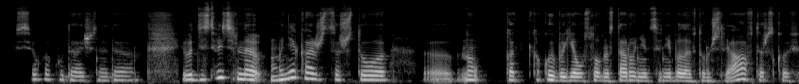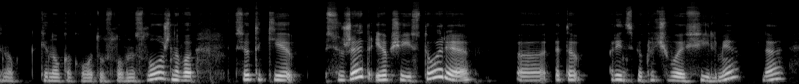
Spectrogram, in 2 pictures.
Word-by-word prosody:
Всё 415 - -7
как 230 -2 -8
удачно, 190 -3 -4
да. 195 0 -6 0.5
И - - -5
вот 225 - +4
действительно, 240 0 +3
мне 225 +11 +3
кажется, 250 -7 0
что, 210 -2 +1 0.3
э, - - -5
ну 210 -1 -1 0.2
как 195 -1 -2
какой 205 +1 +1
бы 180 - +2
я 175 0 +4
условно 175 +1 -1
сторонницей 175 -2 0
не 175 - -1
была 175 -2 +3
и - - -1
в 145 - -10
том 170 -2 -5
числе 150 - -4
авторского 190 -7 -2
фино 145 - -9 0.2
кино, 170 -2 -2
какого-то 155 0 -7
условно 160 +2 -6
сложного, 210 - +3 0.4
всё-таки 220 -2 +1 0.3
сюжет 270 - +4
и 205 - +4
вообще 215 -2 +3
история- 260 - +5 0.4
э, 185 0 -1
э, 215 - -1
то 210 -1 0
в 210 - -32
принципе 210 -3 -1
ключевое 190 -2 +1
в - - -7
фильме, 195 - -1 0.2
да. 235 +7 0
200 Hz, 165 wpm, -23 LUFS, 180-225 Hz, 0.5 s, история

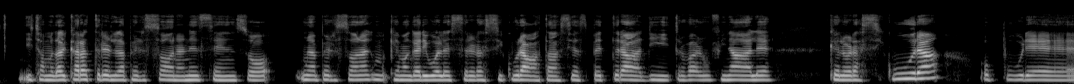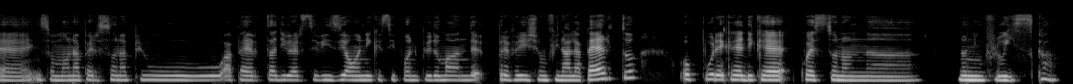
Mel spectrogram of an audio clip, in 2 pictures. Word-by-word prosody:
diciamo, 210 -1 -1
dal 210 +1 +5
carattere 220 +1 +3
della 205 0 +2
persona? 205 0 -1
Nel 205 +1 +3
senso, 195 0 -2 0.2
una 215 -1 +1
persona 210 +1 -1
che 220 - -4
ma 215 -1 -2
che 210 - -2
magari, 205 0 +4
vuole 200 0 +4
essere 200 0 -2
rassicurata 200 -1 +1
si 190 +3 -5
aspetterà 205 +1 0
di 200 +1 -2
trovare 205 0 -3
un 205 - -3
finale 205 0 +1 0.5
che 220 - +1
lo 205 0 +4
rassicura 265 - +4 0.4
oppure, 205 -3 -2
insomma, 200 -2 -5
una 200 0 -2
persona 200 0 -5
più 210 +1 -7 0.7
aperta 200 0 -5
a - - -3
diverse 200 0 -5
visioni, 200 0 -1
che 200 +1 -10
si 205 +1 -9
pone 200 -1 -5
più 200 +1 -5
domande, 200 0 -3
preferisce 210 -1 -1
un 200 - +1
finale 195 -1 +1
aperto, 260 +9 +2 0.4
oppure 230 -1 +1
credi 210 -2 +3
che 205 -1 +4
questo 210 -1 -1
non 190 -1 -1 0.4
non 200 -2 +7
influisca? 195 +3 +1
205 Hz, 140 wpm, -25 LUFS, 200-210 Hz, 0.7 s, non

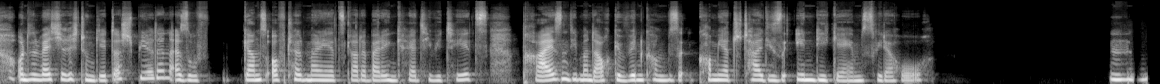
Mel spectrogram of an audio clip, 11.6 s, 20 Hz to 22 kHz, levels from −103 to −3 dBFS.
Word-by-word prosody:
Und 245 -1 +5
in 240 - +3
welche 245 +1 +3
Richtung 240 -3 +1
geht 210 0 -2
das 285 - 0
Spiel 305 -1 -3
dann? 330 0 -3
Also, 225 -2 0
f 210 - -10 0.3
ganz 235 +1 +3
oft 225 +3 -1
hört 240 -2 +2
man 225 0 +3
ja 220 - +2
jetzt 215 0 -2
grade 220 0 -3
bei 210 +1 -1
den 215 0 +2
Kreativitätspreisen, 220 +2 -1
die 250 - -1
man 230 -1 +3
da 195 -2 +1
auch 210 - -6
gewinnt, 225 +1 +2
kommen 230 -3 -1
diese 220 - -2
kommen 240 -1 0
ja 225 - +2
total 230 +1 -1
diese 215 -1 -1
Indie-Games 215 -3 +1
wieder 200 -1 -4
hoch. 235 0 -8 1.8
Mhm. 250 0 +1
225 Hz, 180 wpm, -19 LUFS, 215-240 Hz, 1.8 s, Und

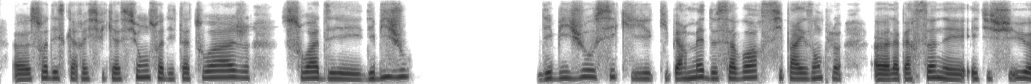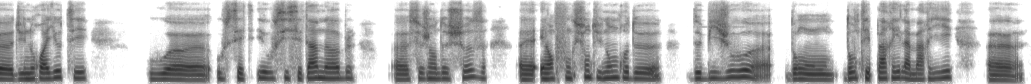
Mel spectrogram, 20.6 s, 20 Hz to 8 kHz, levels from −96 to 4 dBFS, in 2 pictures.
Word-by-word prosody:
heu, 140 +1 +3
soit 175 +3 +1
des 170 0 -1
scarifications, 155 +4 -1
soit 160 -3 +1
des 150 -1 -8
tatouages, 180 +4 +1 0.3
soit 170 0 +2
des 150 -3 -1
des 155 +4 -2
bijoux 200 +3 +1 1.3
des 155 +5 0
bijoux 170 +5 0
aussi 200 +1 -1
qui 155 -3 -5
qui - - -11
permettent 165 +4 +3
de 160 - -1
savoir 175 +4 +3
si 180 - -2
par 155 -2 +3
exemple, 160 +1 0 0.4
heu - - +7
heu, - - +8
la 145 - +4
personne 175 +3 +2
est 140 -3 +2
est 155 - -2
issue, 165 +1 +2
heu, 140 -2 +5
d'une 150 +2 0
royauté 165 +2 0 0.6
ou 145 0 0
heu, 130 -2 +2
ou 160 - -6
cet 150 0 -2
et 175 - -1
ou 165 - -4
si 170 - 0
c'est 160 0 -2
un 165 +1 +5
noble, 165 0 +1 0.4
heu, 135 0 +1
ce 155 - -4
genre 155 0 -1
de 155 0 -3
choses, 180 +2 -1 0.4
heu, 135 -1 +3
et 155 - +4
en 155 - +4
fonction 170 +4 -2
du 170 -3 -4
nombre 175 0 0
de 155 -1 0 0.3
de 160 - -1
bijoux, 180 +5 +1
heu, - - -3 0.2
dont 135 -2 +1
dont 160 +2 0
est 160 - +2
parée 165 +1 +1
la 155 -3 +2
mariée, 155 +6 -2 0.4
heu, 125 -2 +1
160 Hz, 185 wpm, -23 LUFS, 150-175 Hz, 1.3 s, heu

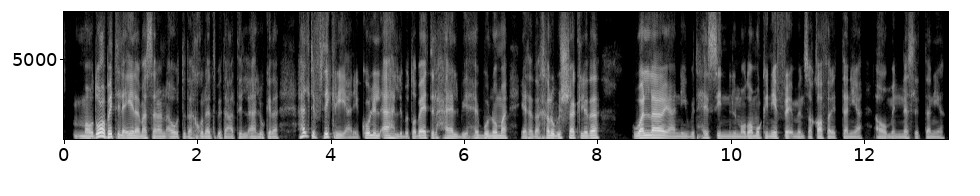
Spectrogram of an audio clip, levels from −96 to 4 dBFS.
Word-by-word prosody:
موضوع 115 - +6
بيت 185 -1 +5
العيلة 120 -1 +3
مثلًا 105 -3 -2
أو 95 -1 -1
التدخلات 100 +1 -6
بتاعة 95 -1 -7
الأهل 95 0 -5
وكده، 95 +1 -4 0.3
هل 225 +6 +3
تفتكري 180 - +1
يعني 80 -2 -9
كل 140 0 +2
الأهل 125 -5 0
بطبيعة 130 +6 +1
الحال 115 -3 -2
بيحبوا 120 +8 -3
إن 115 - -1
هُم 120 0 +2 0.2
يتدخلوا 110 +4 0
بالشكل 120 +1 +1
ده 140 +1 +4 0.5
والّا 140 +3 +7
يعني 105 -3 -4
بتحسّي 125 +5 -5
إن 105 -3 -7
الموضوع 105 +2 -2
ممكن 115 -1 -4
يفرق 110 -4 0
من 95 -1 -7
ثقافة 100 +1 -2
للتانية 90 +1 -7 0.2
أو 95 -1 -4
من 85 0 -9
ناس 100 0 -7
للتانية؟ 90 0 -9
110 Hz, 165 wpm, -22 LUFS, 95-125 Hz, 0.5 s, والّا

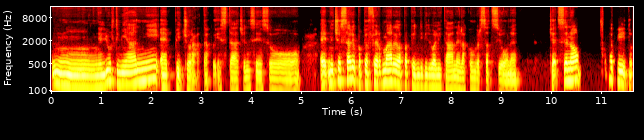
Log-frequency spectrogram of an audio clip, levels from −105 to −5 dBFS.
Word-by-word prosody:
mhmm, 125 -5 +2
negli 125 +3 +2
ultimi 150 -4 +1
anni 175 +7 +2
è 125 0 -1
peggiorata 120 -7 -6
questa, 100 +2 -8
cioè 105 - -13
nel 110 +1 -7
senso, 100 -2 -6 0.3
è - - +4
necessario 180 +4 +3
proprio 145 +2 0
affermare 160 +3 +3
la 145 - +4
propria 145 -1 -2
individualità 125 -3 -2
nella 105 -2 -4
conversazione. 90 -4 -6 0.6
Cioè, - - -1
se 180 - +3
no 185 +3 +5 0.6
capito. 190 - 0
130 Hz, 120 wpm, -22 LUFS, 105-160 Hz, 0.6 s, no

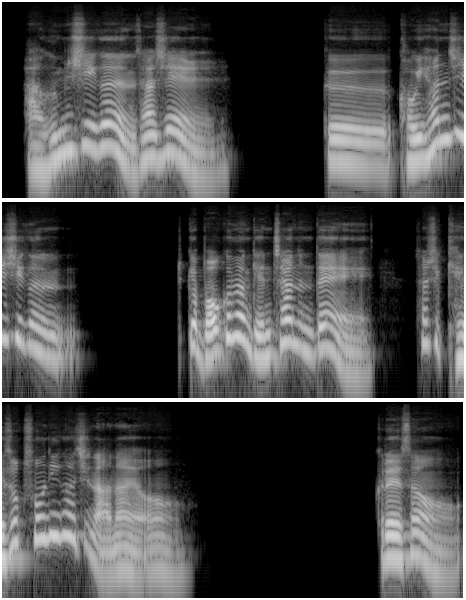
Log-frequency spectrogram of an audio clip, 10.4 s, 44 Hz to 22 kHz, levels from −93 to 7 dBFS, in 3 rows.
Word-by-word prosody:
아 115 0 -4
음식은 200 - 0
사실 140 - -2 0.7
그 130 -4 -1
거기 145 +1 +1
현지식은 235 - -1 0.8
그렇게 - - +2
먹으면 300 -2 +5
괜찮은데 185 - +1 0.3
사실 255 0 -5
계속 155 +11 -1
손이 295 +2 +2
가지는 310 - 0
않아요. 100 -1 -3 1.3
그래서 150 - +1
160 Hz, 220 characters per minute, -19 LUFS, -, 1.3 s, 먹으면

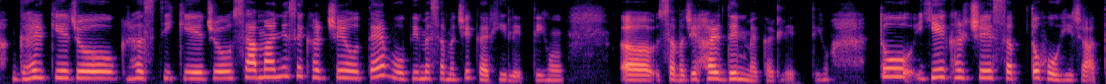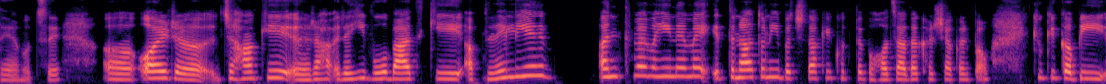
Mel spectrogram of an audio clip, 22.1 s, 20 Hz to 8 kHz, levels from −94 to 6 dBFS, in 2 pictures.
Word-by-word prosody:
घर 225 +5 0
के 255 -1 +1
जो 240 -1 +4
गृहस्थी 235 +1 -4
के 230 -1 +1
जो 235 0 +2
सामान्य 275 +3 +4
से 315 0 -4
खर्चे 260 -3 -2
होते 245 +1 0
हैं 320 +4 +4
वो 225 -4 -3
भी 225 - -6
मैं 230 +1 -4
समझिए 220 +1 -5
कर 180 -4 -1
ही 185 - -8
लेती 175 +3 -10
हूँ 170 -1 -8 0.6
अ, 180 -1 +6
समझिए 200 +1 -2
हर 225 0 +6
दिन 215 0 +2
मैं 160 -3 -6
कर 155 - -9
लेती 185 - -19
हूँ। 190 - -16 0.5
तो 295 -1 +2 0.2
ये 275 +1 +5
खर्चे 255 -1 +1
सब 230 -3 +1
तो 245 - +5
हो 205 -3 +2
ही 180 0 -10
जाते 170 - -6
हैं 85 -1 -8
मुझसे 90 - -7 0.5
अ, - - -4
और 240 +5 +5 0.6
जहाँ 230 0 +1
के 235 -7 +1
रहा 205 +2 -2
रही 210 +4 -2
वो 220 +2 +2
बात 215 -1 +5
कि 215 -1 -1 0.2
अपने 230 +2 -2
लिए 315 +4 +1 0.6
अंत 290 0 +2
में 330 0 +3
महीने 310 0 -1
में 310 0 0
इतना 265 +3 +3
तो 290 - -3
नहीं 280 -1 -3
बचता 235 -1 -2
कि 245 - -10
ख़ुद 240 - -13
पे 225 - -4
बहुत 195 0 -3
ज़्यादा 200 0 +2
खर्चा 200 0 -5
कर 195 +1 -8
पाऊँ, - - -4 0.4
क्योंकि 250 -1 -8
कभी 230 -1 +3
235 Hz, 180 wpm, -24 LUFS, 205-260 Hz, 0.6 s, अ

